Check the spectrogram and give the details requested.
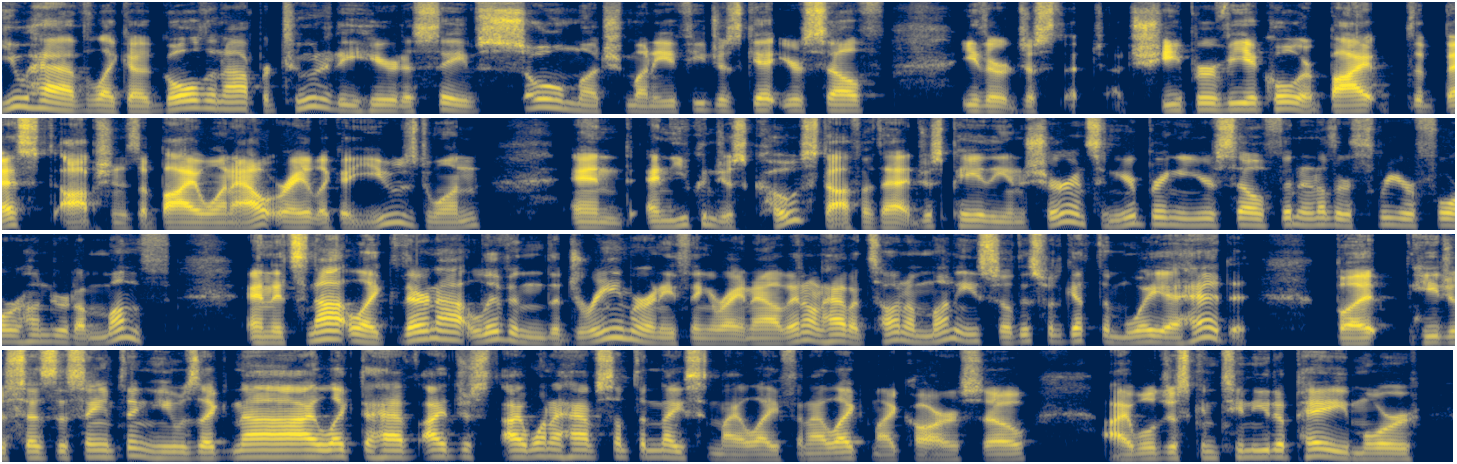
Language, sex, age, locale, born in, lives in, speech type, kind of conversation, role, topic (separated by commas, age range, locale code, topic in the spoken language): English, male, 30-34, en-US, United States, United States, conversation, unstructured, none, What are you working toward this year, and how can others support you along the way?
